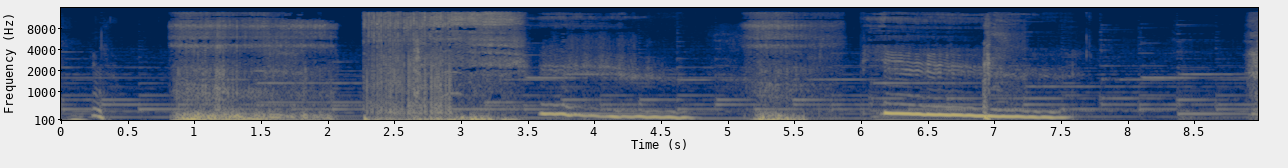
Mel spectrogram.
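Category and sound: vocal imitation, imitated snoring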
